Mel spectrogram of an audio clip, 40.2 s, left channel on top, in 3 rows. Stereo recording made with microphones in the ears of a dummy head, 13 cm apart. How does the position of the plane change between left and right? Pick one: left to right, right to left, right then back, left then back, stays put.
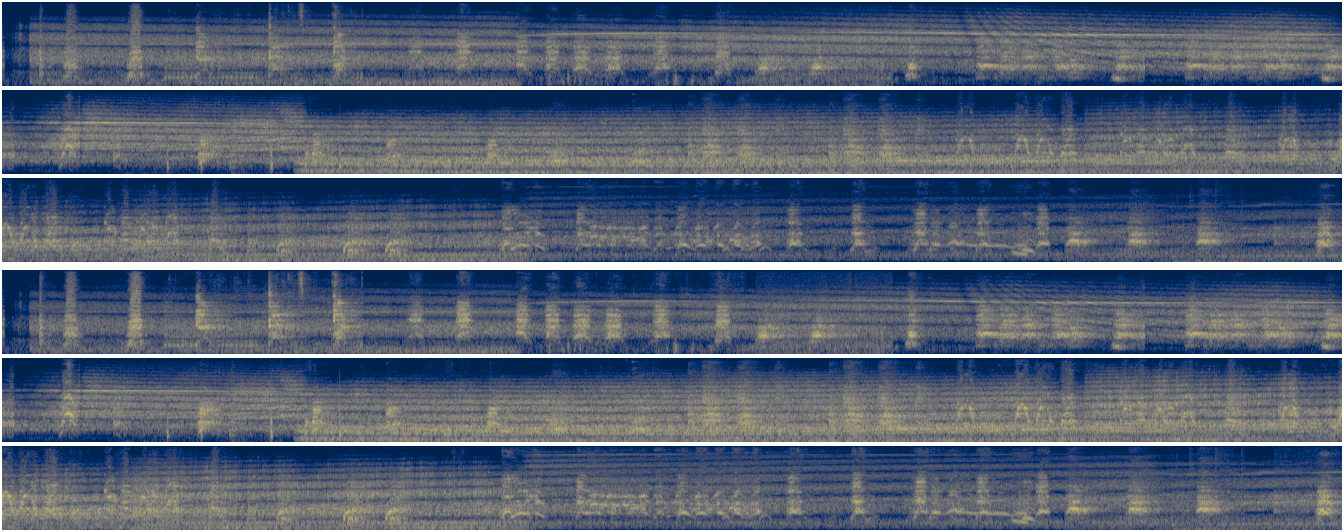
left to right.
